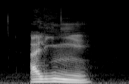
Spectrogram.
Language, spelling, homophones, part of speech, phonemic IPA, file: French, aligner, alignai / aligné / alignée / alignées / alignés / alignez / aligniez, verb, /a.li.ɲe/, Fr-aligner.ogg
- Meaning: to align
